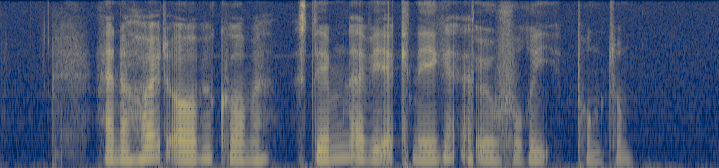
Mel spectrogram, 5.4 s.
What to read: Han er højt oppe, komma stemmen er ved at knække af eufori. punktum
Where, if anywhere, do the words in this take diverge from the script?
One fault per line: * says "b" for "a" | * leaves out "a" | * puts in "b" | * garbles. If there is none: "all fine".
all fine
